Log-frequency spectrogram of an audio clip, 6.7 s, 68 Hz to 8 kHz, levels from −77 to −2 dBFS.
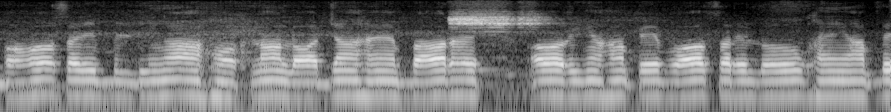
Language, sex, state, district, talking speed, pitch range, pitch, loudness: Hindi, male, Himachal Pradesh, Shimla, 170 wpm, 130-135 Hz, 130 Hz, -16 LUFS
